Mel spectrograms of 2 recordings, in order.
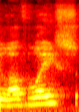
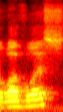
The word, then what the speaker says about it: Lovelace: like to see uh heidi lovelace or loveless depending on how you want to pronounce it in aew i think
